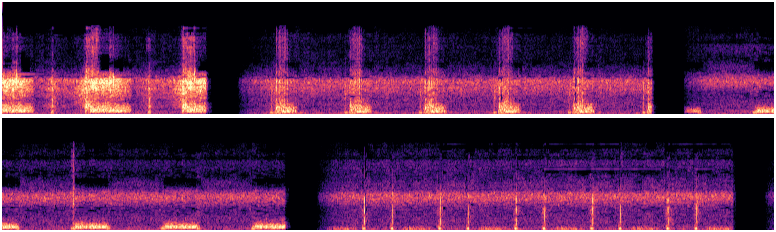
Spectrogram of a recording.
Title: Normal heart sounds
